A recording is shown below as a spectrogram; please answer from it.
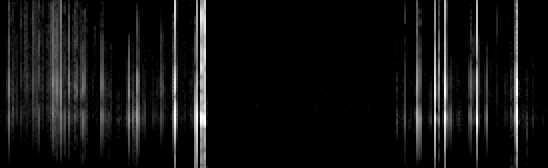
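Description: A thin metal syringe needle pokes and scratches a tan foam plug inside the canal of a life-size silicone dummy ear microphone in repeated small strokes. The sound is soft crackling scratches with sharp, bright clicks and a near-silent pause in the middle. Each tick ends almost at once.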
